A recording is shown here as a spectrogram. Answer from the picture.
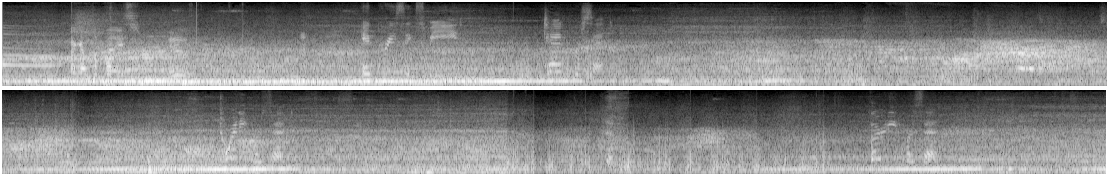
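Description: Test Track ride vehicle travelling along the track: a steady rumble of wheels and drive, with a low hum that swells and fades three times.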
